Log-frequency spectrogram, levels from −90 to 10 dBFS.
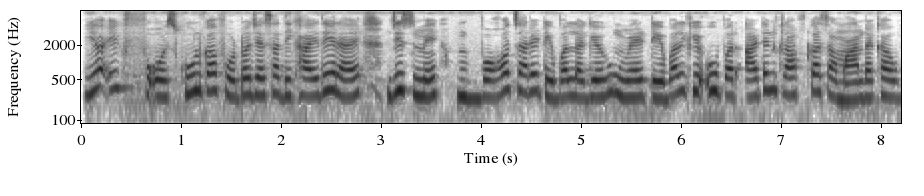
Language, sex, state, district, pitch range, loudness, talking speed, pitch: Hindi, female, Gujarat, Valsad, 250-310 Hz, -13 LUFS, 195 wpm, 270 Hz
